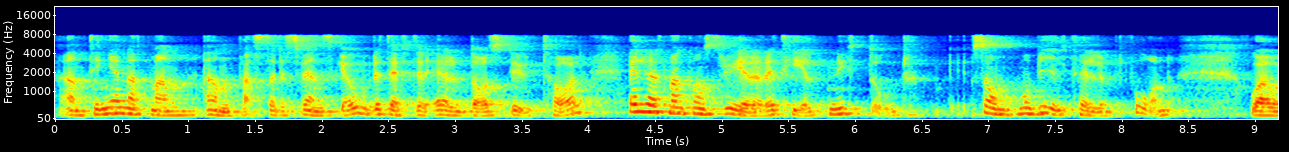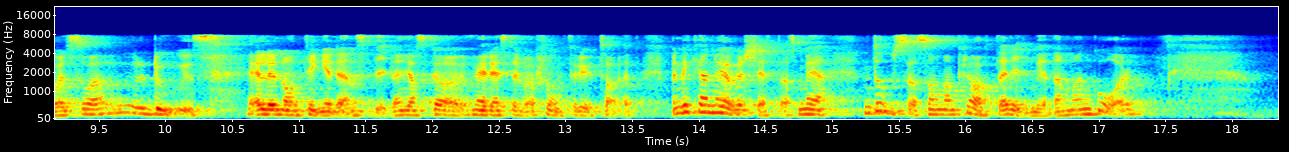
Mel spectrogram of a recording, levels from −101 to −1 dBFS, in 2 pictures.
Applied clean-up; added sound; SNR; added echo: none; none; none; reverberation time 1.1 s.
